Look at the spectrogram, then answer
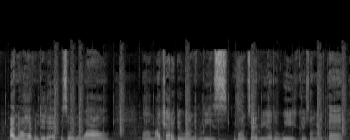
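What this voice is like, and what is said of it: Tired, just-woke-up voice. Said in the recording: “my voice sounds a little weird. I honestly just woke up. ... So I'm tired.”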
